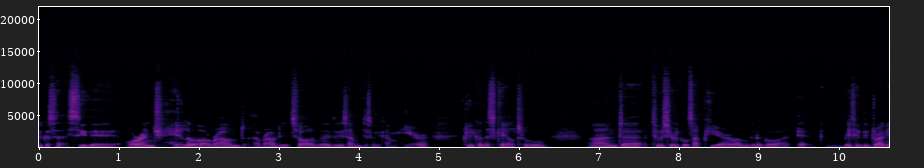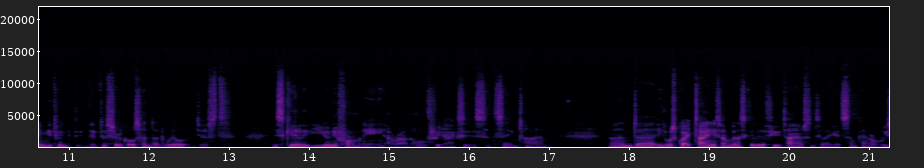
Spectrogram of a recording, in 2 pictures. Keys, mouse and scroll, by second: 5.4-10.5 drag, 17.2 click, 17.7-19.6 scroll.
